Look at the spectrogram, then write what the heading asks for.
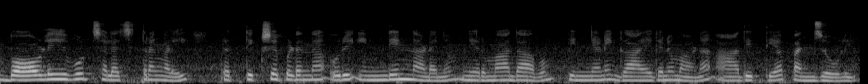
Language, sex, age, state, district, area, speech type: Malayalam, female, 45-60, Kerala, Palakkad, rural, read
